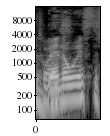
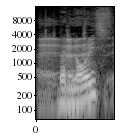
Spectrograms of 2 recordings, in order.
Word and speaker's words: Benoist: Benoit. I'm saying, is it Benoit or is no, it yeah, Benoit? Benoit, Blanc Benoist. Spe- like Benoit is spelled like Benoit Blanc. There's no S.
